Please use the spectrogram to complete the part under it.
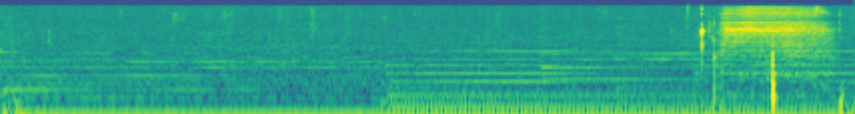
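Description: Soft, steady rainfall from the video game Our Adventurer Guild patters quietly under a low game tone, with a couple of brief clicks near the end.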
